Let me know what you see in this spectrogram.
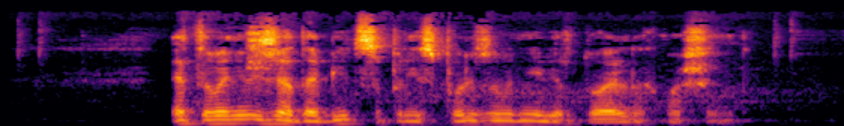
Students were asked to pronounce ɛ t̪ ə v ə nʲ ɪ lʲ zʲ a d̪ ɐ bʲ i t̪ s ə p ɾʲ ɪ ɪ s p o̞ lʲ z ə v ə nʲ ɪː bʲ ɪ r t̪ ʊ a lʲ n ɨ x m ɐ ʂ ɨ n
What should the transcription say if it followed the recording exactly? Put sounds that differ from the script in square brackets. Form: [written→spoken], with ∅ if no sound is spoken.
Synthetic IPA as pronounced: ɛ t̪ ə v ə nʲ ɪ lʲ zʲ a d̪ ɐ bʲ i t̪ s ə p ɾʲ ɪ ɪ s p o̞ lʲ z ə v ə nʲ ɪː [bʲ→vʲ] ɪ r t̪ ʊ a lʲ n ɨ x m ɐ ʂ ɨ n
